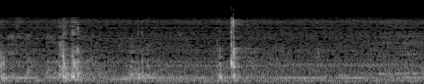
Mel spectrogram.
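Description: Metal clinks and knocks as the clutch bell of a Honda PCX scooter's CVT is fitted onto its shaft: a quick cluster of knocks under a second in, then one sharper clank a little after two seconds, over a steady low hum.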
